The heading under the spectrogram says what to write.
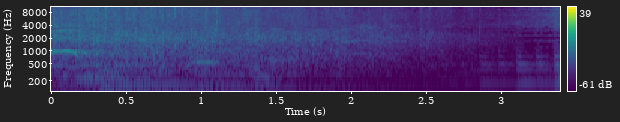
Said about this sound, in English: Clap your hands for the word of the Lord today.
